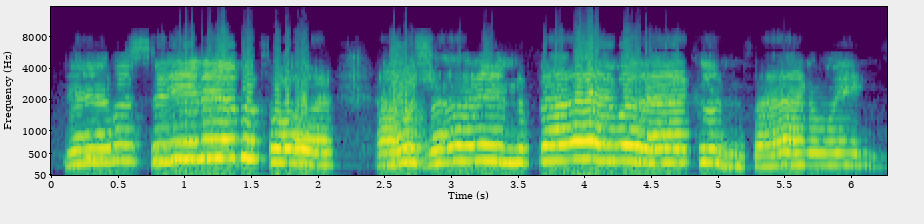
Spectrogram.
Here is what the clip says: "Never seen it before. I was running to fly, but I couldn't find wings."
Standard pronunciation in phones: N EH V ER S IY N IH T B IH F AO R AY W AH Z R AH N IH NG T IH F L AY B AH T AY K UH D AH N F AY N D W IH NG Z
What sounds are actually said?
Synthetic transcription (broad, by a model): N EH V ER S IY N IH T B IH F AO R AY W AH Z R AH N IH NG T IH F AY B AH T AY K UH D N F AY N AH W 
